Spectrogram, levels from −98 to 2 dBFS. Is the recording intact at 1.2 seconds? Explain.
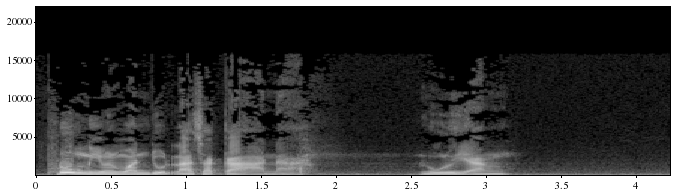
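No. Around 1.2 seconds you're right in the middle of a stretch of hard clipping that runs from about 0.98 to 1.37 s. The speech there was driven roughly 5 dB past what the stage could handle, so the peaks got sliced flat instead of rounding over. Those squared-off tops throw extra harmonics way up the spectrum, and you hear it as a harsh, crackly fuzz riding on the louder parts of that bit.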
